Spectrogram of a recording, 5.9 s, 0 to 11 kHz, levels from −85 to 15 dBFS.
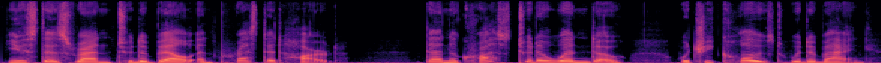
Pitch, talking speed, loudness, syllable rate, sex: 210 Hz, 205 wpm, -19 LUFS, 5.4 syllables/s, female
